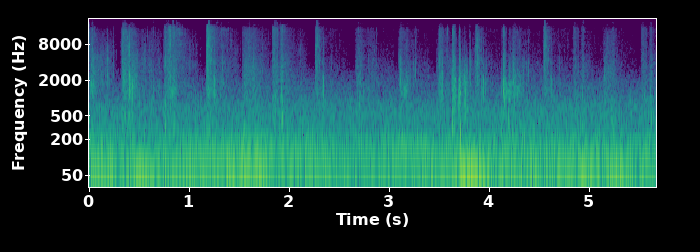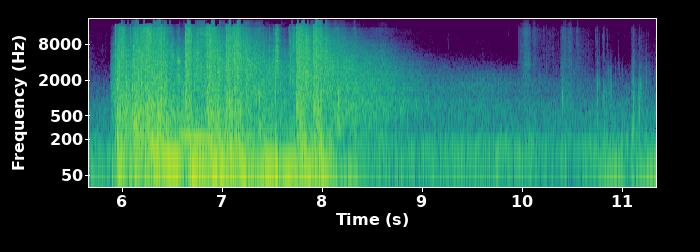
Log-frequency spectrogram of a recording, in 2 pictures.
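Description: A sudden, loud burst of rapid gunfire in the video game Insurgency Sandstorm lasts about two seconds and then fades, with in-game footsteps crunching steadily before and after.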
